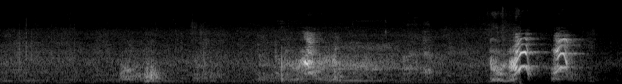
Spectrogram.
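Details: Korthals Griffon with a litter, on the litter's 56th day; a few short, sharp yips and barks in scattered bursts, the last three close together, with quiet background between.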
